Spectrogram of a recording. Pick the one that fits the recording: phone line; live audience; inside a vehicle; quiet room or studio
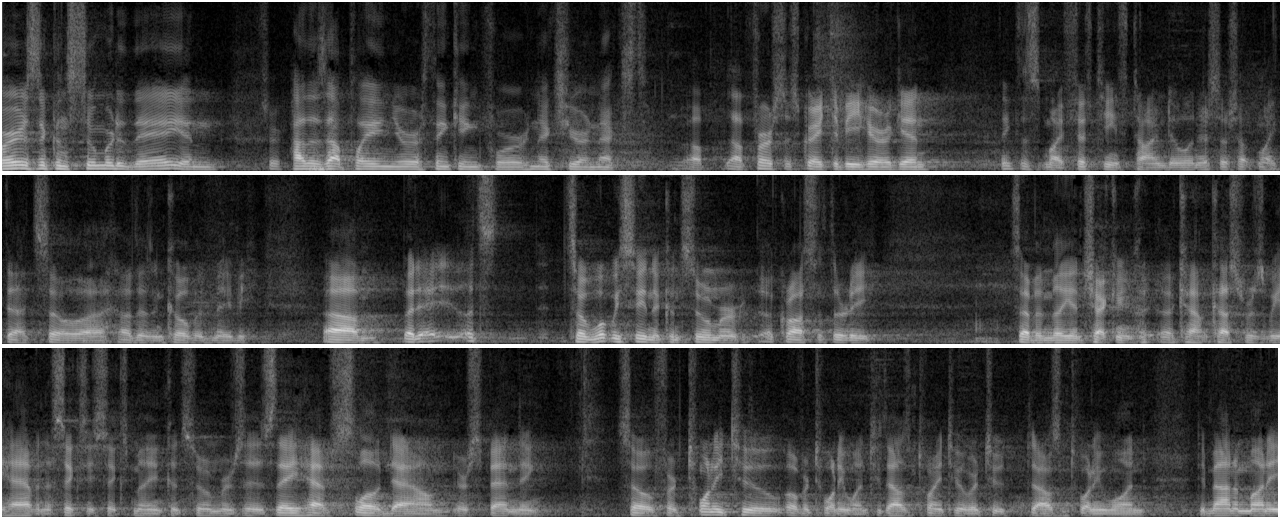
live audience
